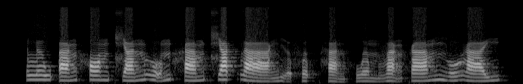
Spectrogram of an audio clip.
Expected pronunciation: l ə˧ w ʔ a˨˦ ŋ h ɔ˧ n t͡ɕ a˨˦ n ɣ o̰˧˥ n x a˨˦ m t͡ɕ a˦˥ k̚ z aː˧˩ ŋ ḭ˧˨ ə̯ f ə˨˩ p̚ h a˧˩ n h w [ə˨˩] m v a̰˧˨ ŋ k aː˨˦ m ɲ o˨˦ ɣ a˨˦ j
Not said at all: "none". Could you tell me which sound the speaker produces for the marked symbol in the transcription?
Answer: ə˨˩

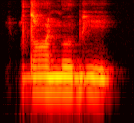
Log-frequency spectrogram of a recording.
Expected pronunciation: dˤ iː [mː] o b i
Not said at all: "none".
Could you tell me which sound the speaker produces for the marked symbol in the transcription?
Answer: ŋ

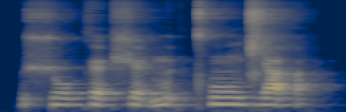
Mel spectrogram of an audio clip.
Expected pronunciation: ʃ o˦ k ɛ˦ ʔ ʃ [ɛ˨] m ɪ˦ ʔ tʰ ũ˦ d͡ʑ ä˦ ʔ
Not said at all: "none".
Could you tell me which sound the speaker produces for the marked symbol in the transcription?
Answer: ɛ̰˦˨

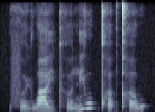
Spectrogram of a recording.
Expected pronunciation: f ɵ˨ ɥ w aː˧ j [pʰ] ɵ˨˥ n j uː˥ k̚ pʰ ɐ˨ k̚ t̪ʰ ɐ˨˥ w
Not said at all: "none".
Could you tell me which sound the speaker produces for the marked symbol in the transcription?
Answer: pʰ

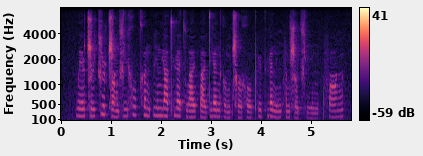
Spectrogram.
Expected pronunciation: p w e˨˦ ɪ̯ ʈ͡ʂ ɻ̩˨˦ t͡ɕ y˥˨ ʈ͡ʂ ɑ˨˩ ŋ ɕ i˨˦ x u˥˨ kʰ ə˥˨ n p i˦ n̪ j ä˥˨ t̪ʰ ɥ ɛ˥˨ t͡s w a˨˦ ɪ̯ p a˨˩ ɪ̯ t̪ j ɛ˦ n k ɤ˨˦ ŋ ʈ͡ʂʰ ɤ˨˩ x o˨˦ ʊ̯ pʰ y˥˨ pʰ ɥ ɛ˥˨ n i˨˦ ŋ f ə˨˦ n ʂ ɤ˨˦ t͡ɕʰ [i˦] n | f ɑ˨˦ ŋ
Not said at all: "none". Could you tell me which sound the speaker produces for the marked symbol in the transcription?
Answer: i˨˩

